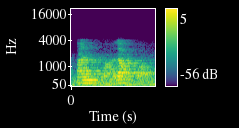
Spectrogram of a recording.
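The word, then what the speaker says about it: الفلق: ayat maka diwakaf maka dibaca dengan qalqalah yaitu bacaannya dipantulkan atau ditekan dengan kuat dan jelas seperti contoh berikut. Alfalaq. Alfalaqo beda dengan yang yaj'alu tadi. Kalau yajalu tadi dibaca secara tipis. yaj'alu kalau yang alfalaq dibaca alfalaqo jadi mematunya secara jelas ditekan di tenggorat sini albalaqo nanti dipatuhkan lagi dan ditekan secara kuat kemudian jurus selanjutnya ahad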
